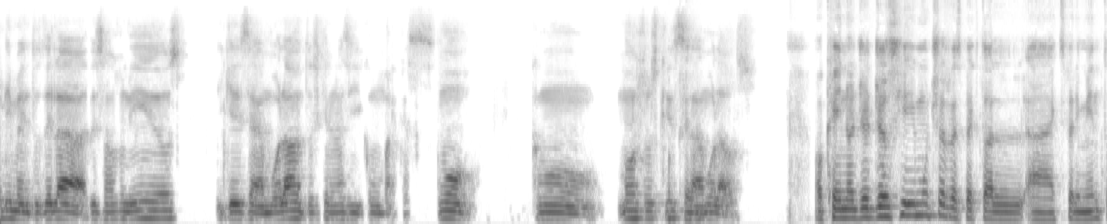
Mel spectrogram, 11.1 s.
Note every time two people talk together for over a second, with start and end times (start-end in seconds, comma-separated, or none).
none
